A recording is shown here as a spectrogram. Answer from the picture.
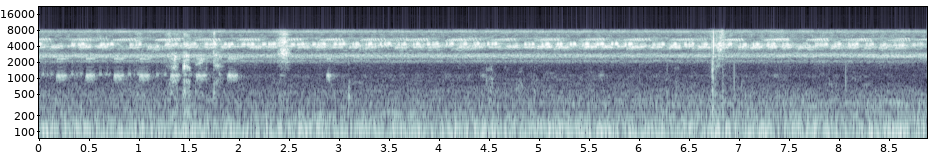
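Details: Frogs in the rainy season, giving short, repeated croaking notes in loose bursts over a constant high-pitched insect trill and pulsed chirping.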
